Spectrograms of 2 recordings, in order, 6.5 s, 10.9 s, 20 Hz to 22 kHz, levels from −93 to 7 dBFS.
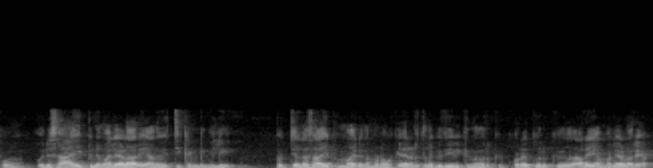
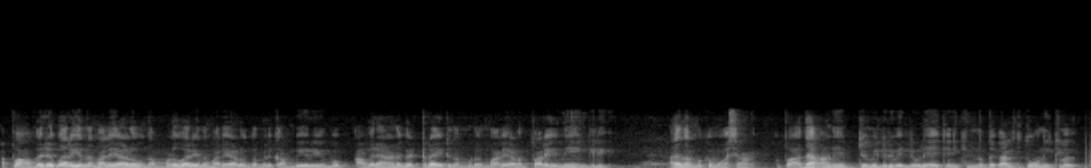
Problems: low volume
